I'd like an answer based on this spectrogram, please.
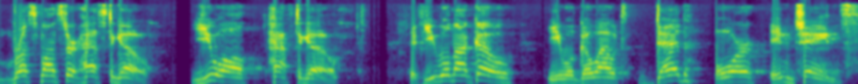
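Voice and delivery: intimidating. A player in character during a game, addressing the Rust Monster, intimidating. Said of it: "exactly how I feel like I would have spoken it".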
